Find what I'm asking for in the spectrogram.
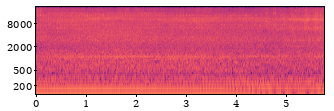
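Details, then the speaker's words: Toyota RA28 Celica Fastback on a quarter choke on a warm day: low drone that wavers unevenly and drifts lower instead of settling. Owner is unsure whether the right vacuum lines were blocked off. Rough, unsteady idle. "all right so that's running pretty well it's not idling as it should uh but like i'm not really sure whether i've blocked off the right amount of vacuum lines and things like that"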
